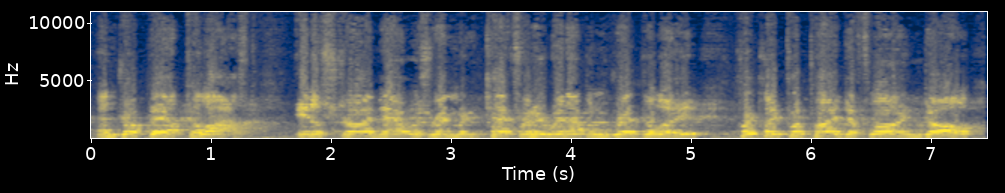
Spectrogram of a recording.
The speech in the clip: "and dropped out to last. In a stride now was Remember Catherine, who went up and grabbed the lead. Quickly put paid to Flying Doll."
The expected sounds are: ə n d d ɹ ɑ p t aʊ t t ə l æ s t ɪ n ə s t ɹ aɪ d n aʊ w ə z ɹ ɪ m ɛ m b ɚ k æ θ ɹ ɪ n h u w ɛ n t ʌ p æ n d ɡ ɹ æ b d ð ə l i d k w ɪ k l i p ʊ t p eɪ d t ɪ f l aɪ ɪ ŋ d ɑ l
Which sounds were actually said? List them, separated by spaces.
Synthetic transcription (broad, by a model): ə n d d ɹ ɑ p t aʊ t t ə l æ s t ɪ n ə s t ɹ aɪ d n aʊ w ə z ɹ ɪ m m ɚ k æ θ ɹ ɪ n h u w ɛ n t ʌ p n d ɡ ɹ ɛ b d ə l i d k w ɪ k l i p ʊ t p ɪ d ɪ f l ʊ ɪ ŋ d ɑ l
